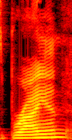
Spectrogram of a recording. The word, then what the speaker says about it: Brian: And it's Brian with an I. Thank you so much. And my name is not Brain. People spell it wrong all the time. And I think I'm smart, but my name is Brian. – B-R-I-A-N, people.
